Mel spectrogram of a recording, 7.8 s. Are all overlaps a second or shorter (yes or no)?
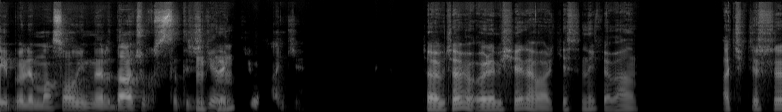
yes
